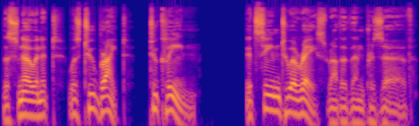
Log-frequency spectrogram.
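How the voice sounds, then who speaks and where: A man playing a melancholy, introspective police detective, narrating a mystery in a measured, reflective manner. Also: sits low, big pitch swings, dry recording, clean studio sound, exaggerated voice. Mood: brooding, reflective. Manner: measured, reflective, literary phrasing. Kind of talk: scripted first-person narration of a detective mystery.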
